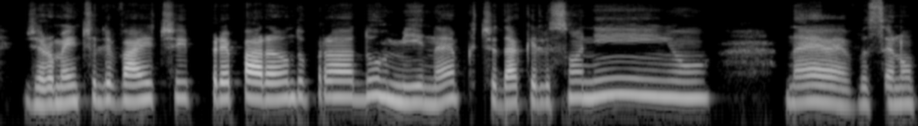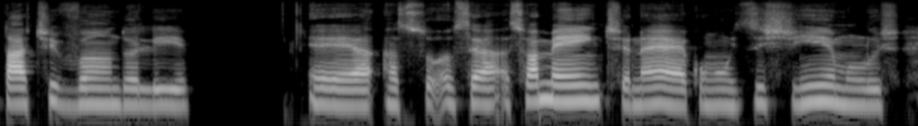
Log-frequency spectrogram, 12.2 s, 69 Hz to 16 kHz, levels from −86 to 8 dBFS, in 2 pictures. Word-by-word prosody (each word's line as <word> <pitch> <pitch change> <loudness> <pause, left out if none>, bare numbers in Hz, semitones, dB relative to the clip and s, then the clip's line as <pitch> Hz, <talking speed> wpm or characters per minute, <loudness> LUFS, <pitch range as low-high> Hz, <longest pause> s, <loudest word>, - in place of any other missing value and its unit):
geralmente 190 +3 0
ele 220 0 -3
vai 210 +2 +4
te 235 +1 -4
preparando 230 +1 +5
pra 245 0 +1
dormir, 220 -6 -2
né, 200 +5 -1
porque 230 - -17
te 205 - -5
dá 190 - +3
aquele 200 0 -7
soninho, 245 0 -3 0.5
né, 195 -3 +1
você 185 +1 -5
não 185 0 -5
tá 185 -1 +7
ativando 180 -2 -4
ali, 170 0 -5 0.8
eh, 170 -2 +1
a 175 -2 -6
sua 190 - -4
o - - -9
seu 185 +1 -1
a 180 0 -2
sua 200 +3 +3
mente, 205 -3 +3
né, 175 -1 +3
com 170 +2 -10
os 170 0 -12
estímulos. 185 -2 -4
195 Hz, 150 wpm, -24 LUFS, 180-225 Hz, 0.8 s, tá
